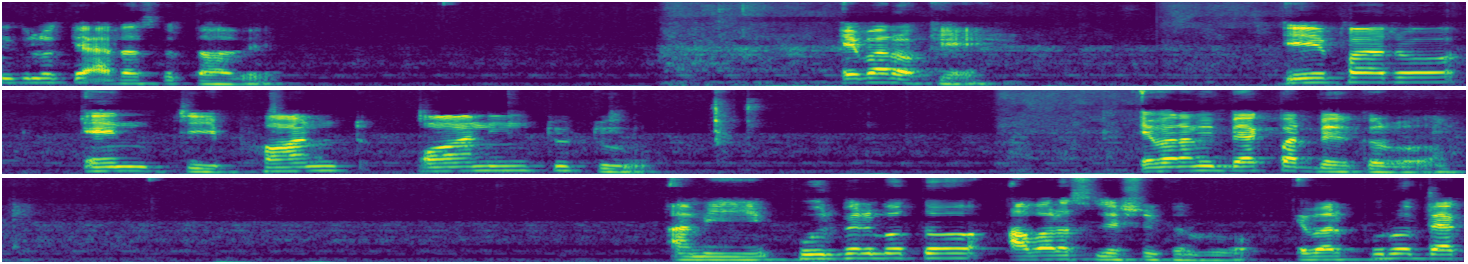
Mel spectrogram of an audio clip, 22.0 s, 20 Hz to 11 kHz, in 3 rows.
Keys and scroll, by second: 3.2 ctrl+z, 5.7 e, 7.6-12.1 typing, 13.5 Return.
